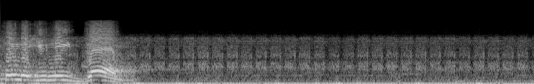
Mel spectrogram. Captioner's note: static buzzing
